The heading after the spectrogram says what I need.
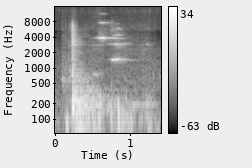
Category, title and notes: Sound effects > Objects / House appliances
Metal hatch opening. Recorded with my phone.
open, metal, squeak, opening, hatch, squeek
